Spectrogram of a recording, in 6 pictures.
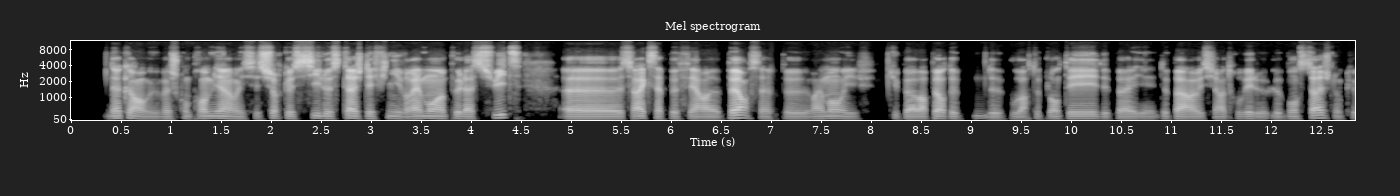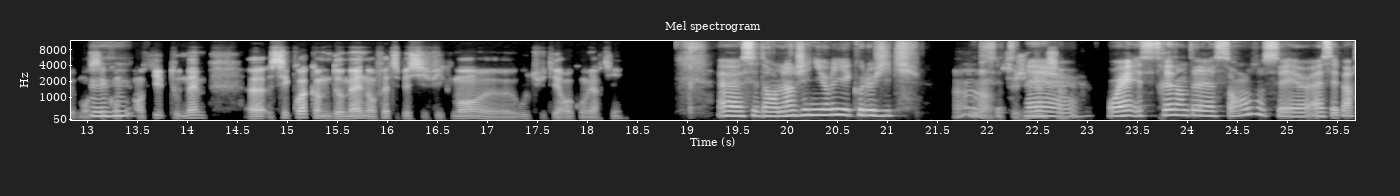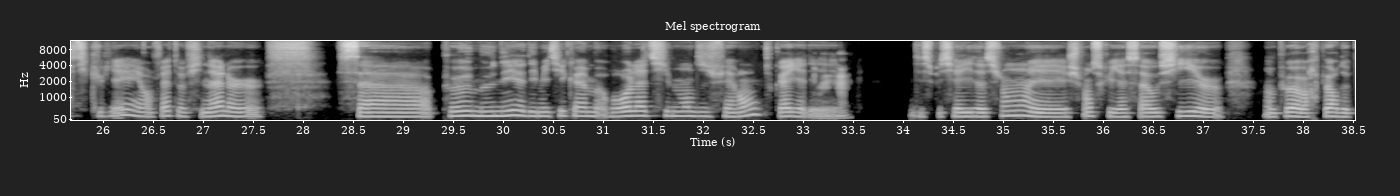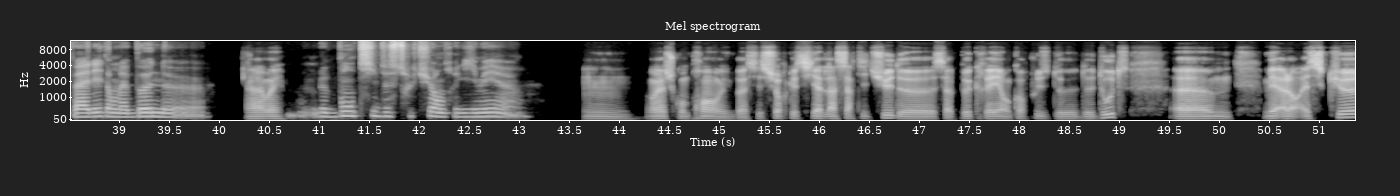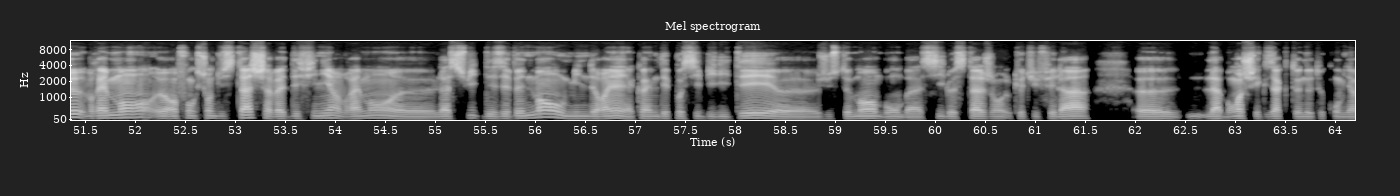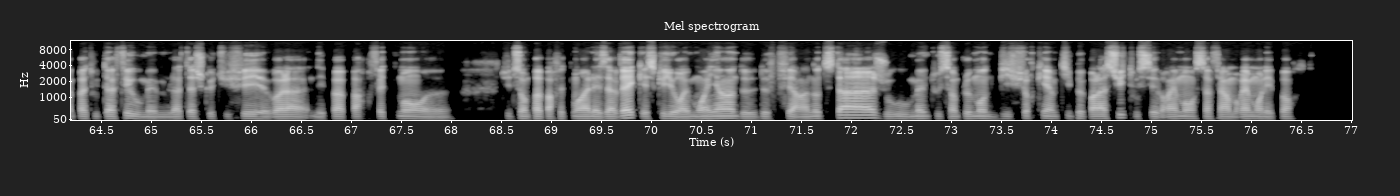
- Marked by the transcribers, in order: none
- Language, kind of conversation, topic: French, advice, Comment la procrastination vous empêche-t-elle d’avancer vers votre but ?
